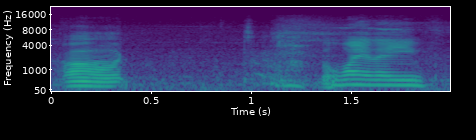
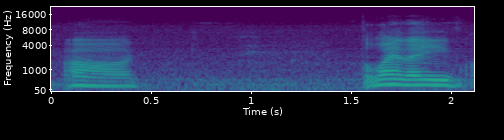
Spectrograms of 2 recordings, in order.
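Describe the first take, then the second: No difference in how they are said.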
